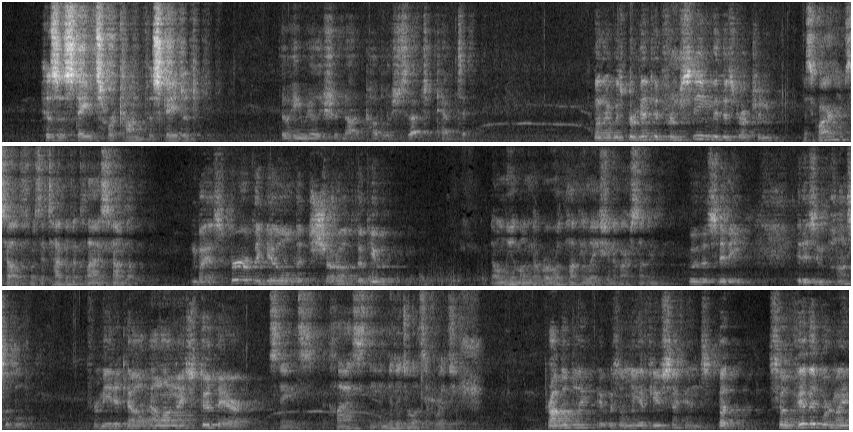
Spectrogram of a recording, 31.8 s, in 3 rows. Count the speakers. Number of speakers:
4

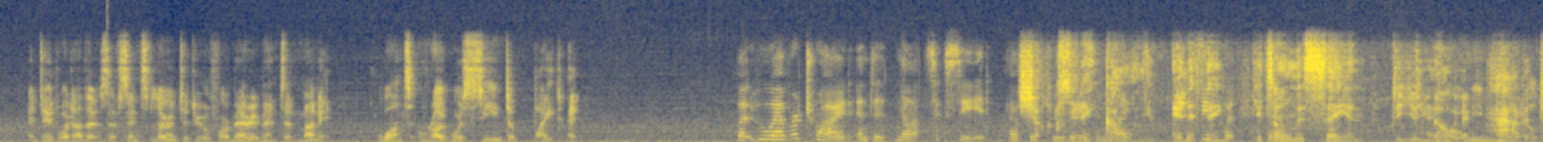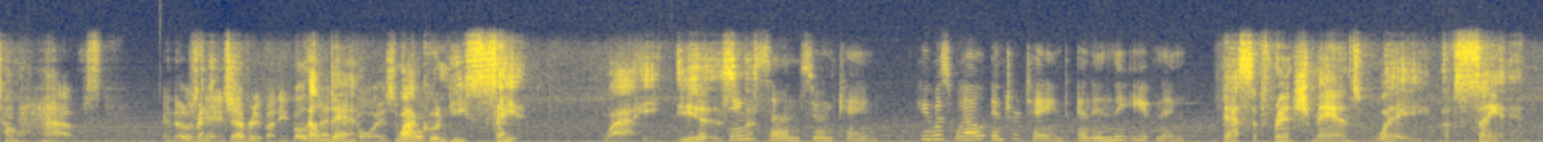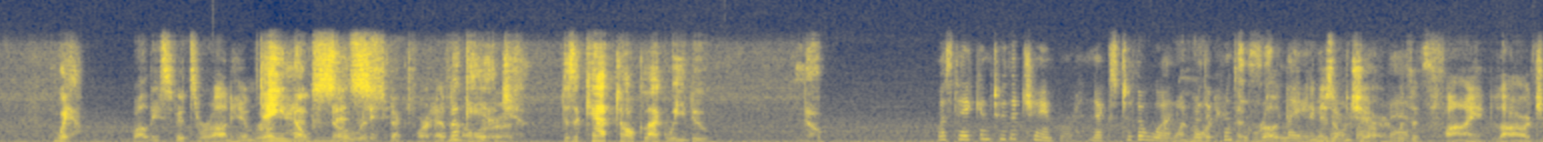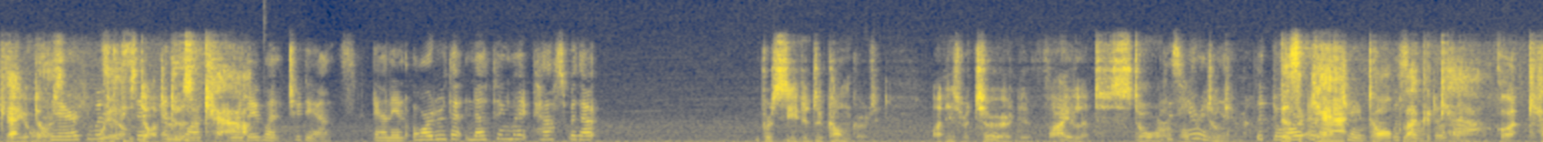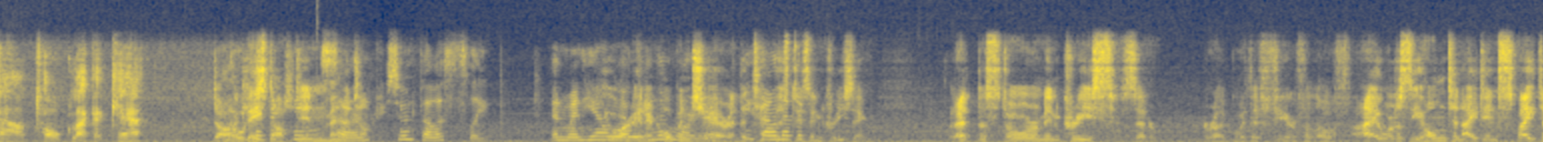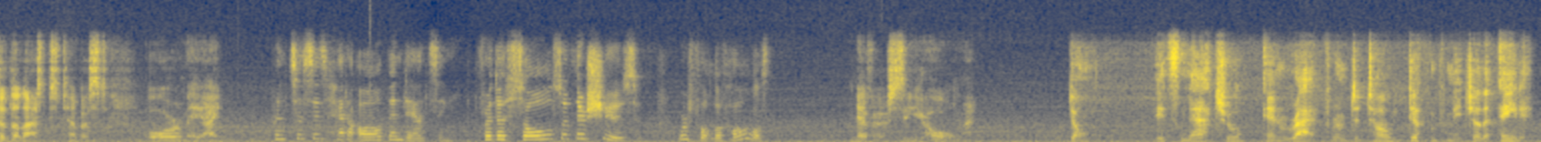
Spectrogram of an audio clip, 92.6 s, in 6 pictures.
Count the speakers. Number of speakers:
3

